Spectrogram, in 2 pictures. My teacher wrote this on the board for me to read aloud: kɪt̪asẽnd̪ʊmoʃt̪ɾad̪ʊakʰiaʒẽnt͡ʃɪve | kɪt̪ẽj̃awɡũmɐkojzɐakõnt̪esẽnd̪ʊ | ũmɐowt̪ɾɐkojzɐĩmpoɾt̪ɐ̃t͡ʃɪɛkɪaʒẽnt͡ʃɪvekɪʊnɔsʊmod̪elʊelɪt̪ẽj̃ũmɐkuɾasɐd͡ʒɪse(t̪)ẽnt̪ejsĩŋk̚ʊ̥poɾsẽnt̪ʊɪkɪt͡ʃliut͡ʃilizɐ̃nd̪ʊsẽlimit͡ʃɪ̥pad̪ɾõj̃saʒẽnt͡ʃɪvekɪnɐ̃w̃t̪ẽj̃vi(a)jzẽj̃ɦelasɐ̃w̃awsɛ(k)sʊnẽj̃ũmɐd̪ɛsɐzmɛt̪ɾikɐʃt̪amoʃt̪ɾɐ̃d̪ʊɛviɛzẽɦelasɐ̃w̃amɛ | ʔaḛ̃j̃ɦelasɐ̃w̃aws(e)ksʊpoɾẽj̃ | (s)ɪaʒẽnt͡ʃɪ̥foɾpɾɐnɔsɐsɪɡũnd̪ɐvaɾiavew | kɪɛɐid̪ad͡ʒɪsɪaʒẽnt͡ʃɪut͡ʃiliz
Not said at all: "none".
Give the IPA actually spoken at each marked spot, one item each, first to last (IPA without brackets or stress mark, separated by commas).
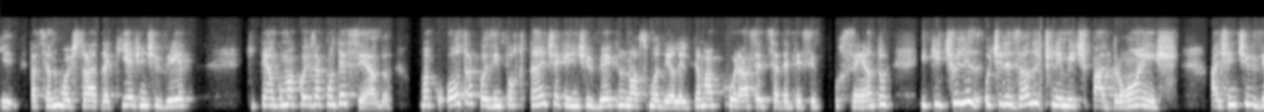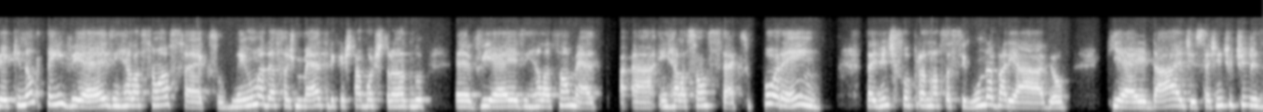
t̪, ɛ, k, ɛ, s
